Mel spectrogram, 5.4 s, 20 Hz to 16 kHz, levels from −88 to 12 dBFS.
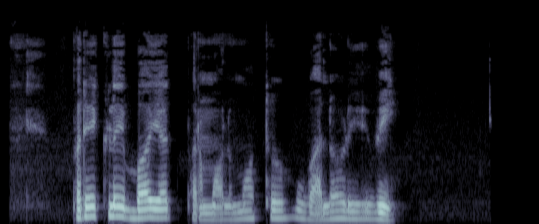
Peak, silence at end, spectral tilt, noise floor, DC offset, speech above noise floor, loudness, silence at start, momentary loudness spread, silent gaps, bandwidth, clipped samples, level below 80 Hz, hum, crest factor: -2 dBFS; 1.45 s; -8 dB/octave; -70 dBFS; under 0.1%; 51 dB; -20 LUFS; 0.25 s; 11 LU; none; 9.2 kHz; under 0.1%; -62 dBFS; none; 20 dB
